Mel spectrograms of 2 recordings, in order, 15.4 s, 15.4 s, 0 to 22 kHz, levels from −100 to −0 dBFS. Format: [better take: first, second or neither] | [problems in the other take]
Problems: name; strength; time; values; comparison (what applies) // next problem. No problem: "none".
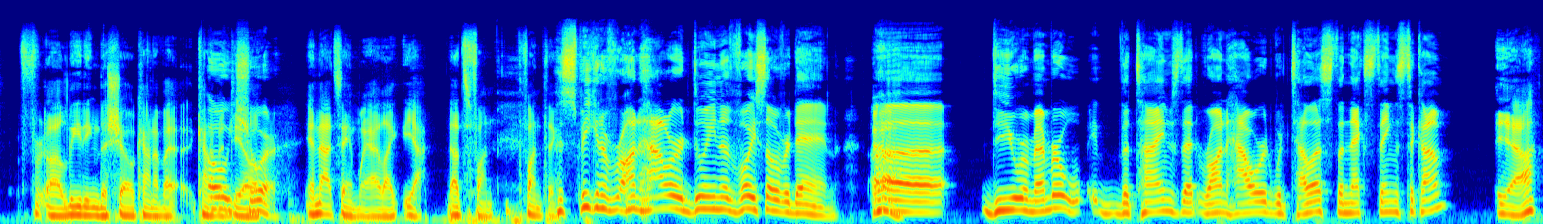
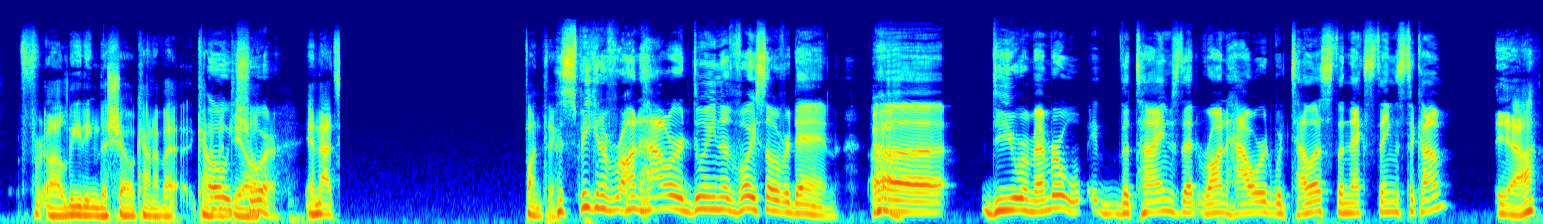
first | audio cutting out; at 3.5 s for 2 s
